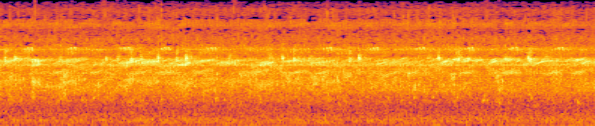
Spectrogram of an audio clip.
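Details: Frogs at a lake keep up a constant high-pitched trilling chorus, dotted with brief brighter chirps and small bursts of louder calls above the dense background.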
